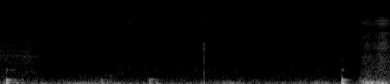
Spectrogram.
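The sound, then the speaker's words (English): Handwriting as someone scratches notes onto paper with a pen during a trivia quiz game: faint, short scratching strokes come in uneven bursts, ending in a louder rustle. “I have to write some stuff down because I have to remember.”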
